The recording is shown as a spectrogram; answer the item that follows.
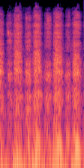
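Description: A dog pants nearby in quick, rhythmic breaths, several in close succession, clear and fairly loud with no voices over it.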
